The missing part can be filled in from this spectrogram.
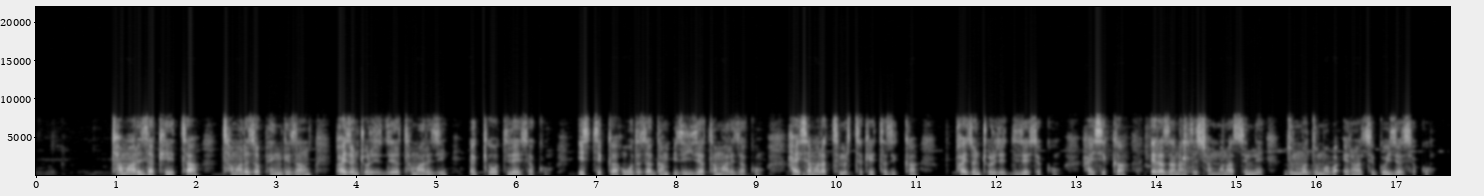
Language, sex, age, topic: Gamo, male, 18-24, government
